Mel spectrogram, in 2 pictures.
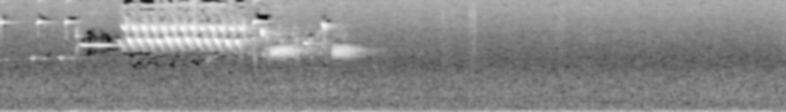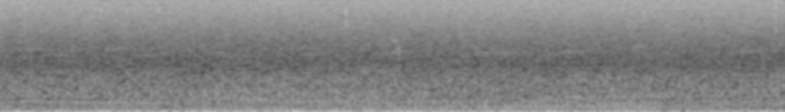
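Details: Sparrow song played back: a short burst of mixed high trills and whistles at varied pitches lasting about two seconds, then a long stretch of steady low outdoor noise with no further singing.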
